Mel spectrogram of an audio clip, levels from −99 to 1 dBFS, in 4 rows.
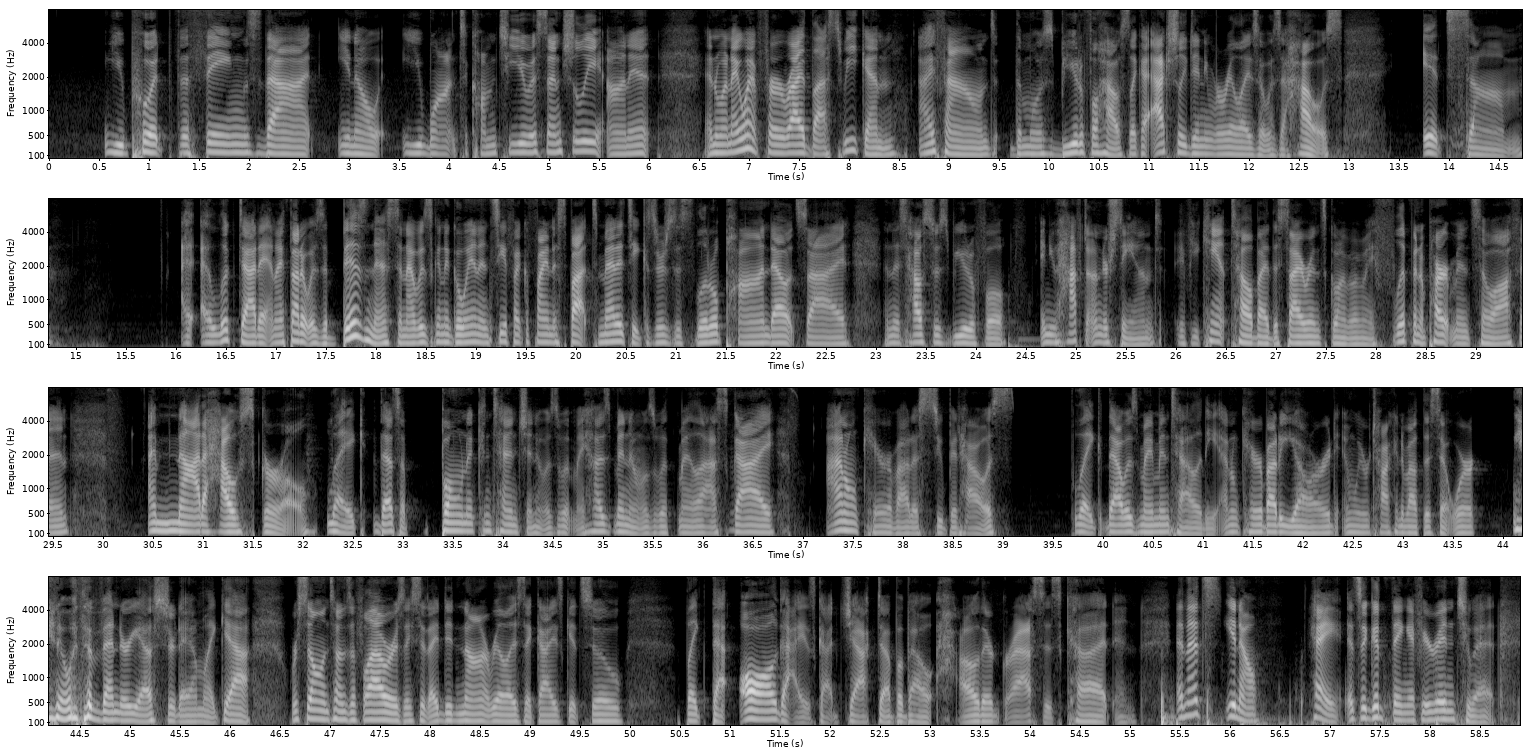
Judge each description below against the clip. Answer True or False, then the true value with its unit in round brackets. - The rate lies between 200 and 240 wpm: True (205 wpm)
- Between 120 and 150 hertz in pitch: True (140 Hz)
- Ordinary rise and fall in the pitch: True (3.9 semitones)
